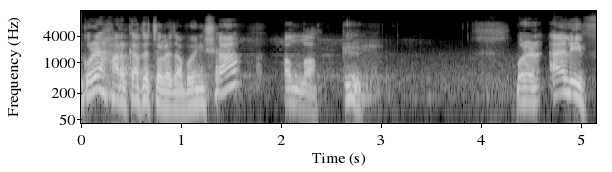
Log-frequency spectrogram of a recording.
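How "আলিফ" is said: আলিফ said short, with no held vowel; no elongation. Shown as a demonstration. Teacher models আলিফ for students to repeat, no elongation. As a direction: say আলিফ crisply without stretching it. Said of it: "মাদ নাই".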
